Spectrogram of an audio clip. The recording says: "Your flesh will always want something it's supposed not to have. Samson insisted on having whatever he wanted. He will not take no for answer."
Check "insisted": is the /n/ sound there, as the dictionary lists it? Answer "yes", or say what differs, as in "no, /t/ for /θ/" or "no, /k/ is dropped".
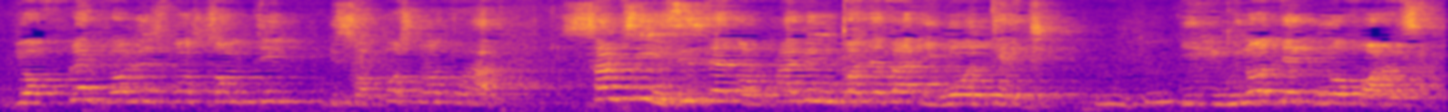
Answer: no, /n/ is dropped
